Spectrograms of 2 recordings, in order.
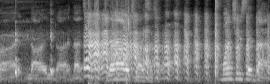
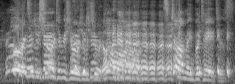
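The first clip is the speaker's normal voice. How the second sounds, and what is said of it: Put-on Irish accent. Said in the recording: “going up to an Irish person and being like”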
